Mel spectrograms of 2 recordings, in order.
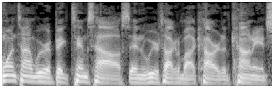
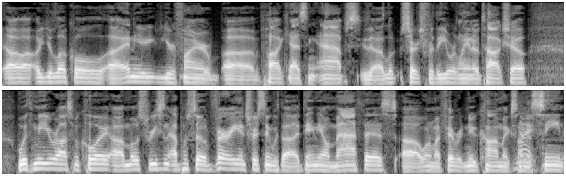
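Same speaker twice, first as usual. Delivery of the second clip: ordinary talk, nothing marked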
